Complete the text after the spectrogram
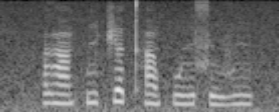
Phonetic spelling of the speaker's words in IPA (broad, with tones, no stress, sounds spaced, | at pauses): ɣ ã˨ k͡p i˨ t͡ʃ ɛ˦ kʰ ã˨ kʷ iː˨ s i˨ v i˦˨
